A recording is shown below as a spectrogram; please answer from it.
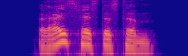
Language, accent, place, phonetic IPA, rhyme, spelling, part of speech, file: German, Germany, Berlin, [ˈʁaɪ̯sˌfɛstəstəm], -aɪ̯sfɛstəstəm, reißfestestem, adjective, De-reißfestestem.ogg
- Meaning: strong dative masculine/neuter singular superlative degree of reißfest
